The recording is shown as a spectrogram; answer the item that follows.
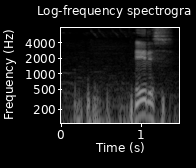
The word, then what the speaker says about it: heiress: Heiress. Again H is silent.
